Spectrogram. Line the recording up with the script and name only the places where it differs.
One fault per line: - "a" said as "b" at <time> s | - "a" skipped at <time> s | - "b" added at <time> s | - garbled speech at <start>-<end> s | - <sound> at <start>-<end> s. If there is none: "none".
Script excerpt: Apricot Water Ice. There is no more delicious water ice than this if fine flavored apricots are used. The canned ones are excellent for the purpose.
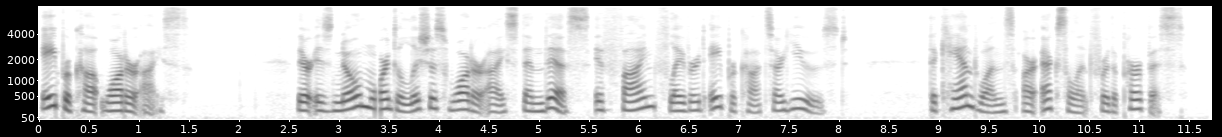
- dropout at 3.4-3.5 s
